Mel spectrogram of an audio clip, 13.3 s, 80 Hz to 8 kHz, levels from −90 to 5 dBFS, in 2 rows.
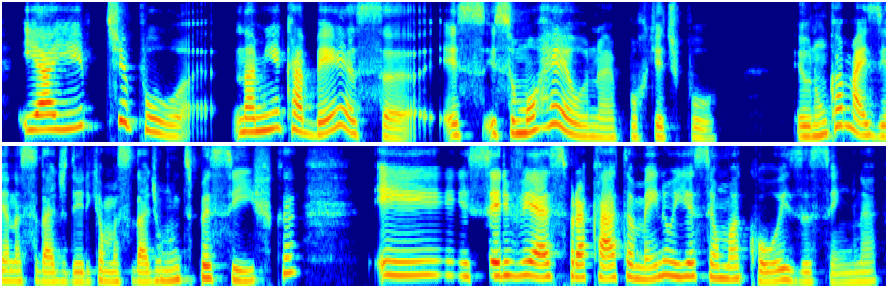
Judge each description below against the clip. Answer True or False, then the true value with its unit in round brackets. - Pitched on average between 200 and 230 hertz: True (205 Hz)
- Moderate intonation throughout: False (6.9 semitones)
